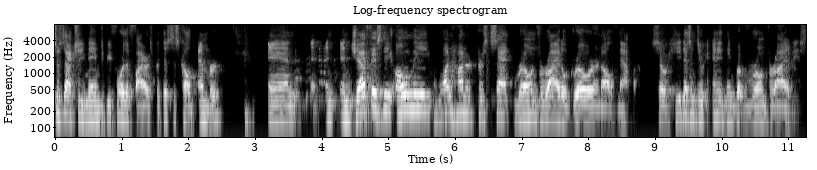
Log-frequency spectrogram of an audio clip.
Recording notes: SIP Virtual Wine Tasting and Q&A.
